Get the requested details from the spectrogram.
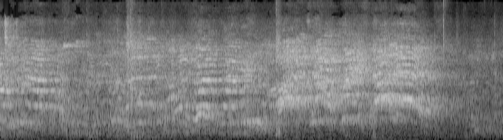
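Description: Young girls in a huddle chant and cheer loudly together in an echoing hall.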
